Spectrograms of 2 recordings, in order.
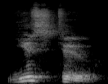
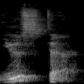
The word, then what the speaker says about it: used to: Notice the pronunciation "ustu" or some people say "usta". It sounds just like one word "ustu" "usta".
